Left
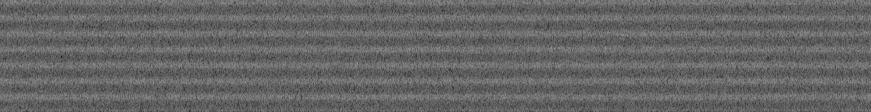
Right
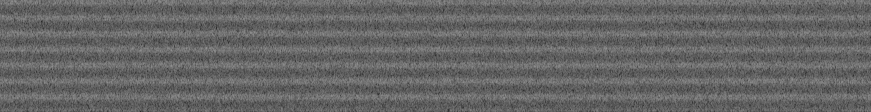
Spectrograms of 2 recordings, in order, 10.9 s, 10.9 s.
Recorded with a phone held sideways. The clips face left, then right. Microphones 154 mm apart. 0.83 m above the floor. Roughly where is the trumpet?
I don't hear a trumpet.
